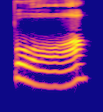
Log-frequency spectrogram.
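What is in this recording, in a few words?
"bǒ", chino mandarin; pinyin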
